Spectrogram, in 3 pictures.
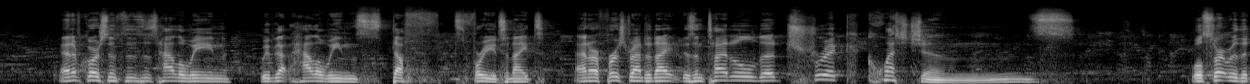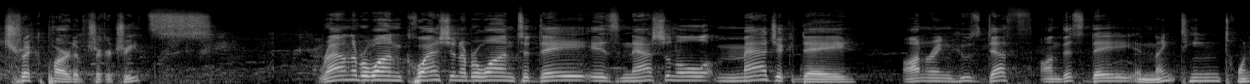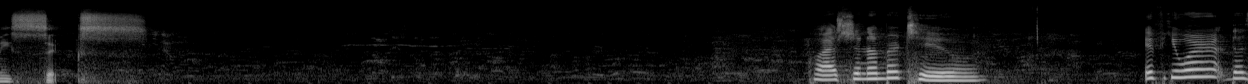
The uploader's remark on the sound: It's our second live Halloween pub quiz, this time at the fabulous Berliner Pub!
